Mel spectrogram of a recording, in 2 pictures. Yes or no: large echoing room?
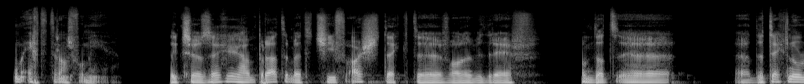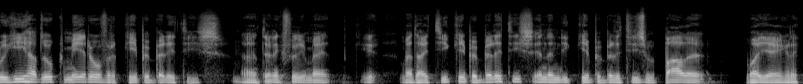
no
